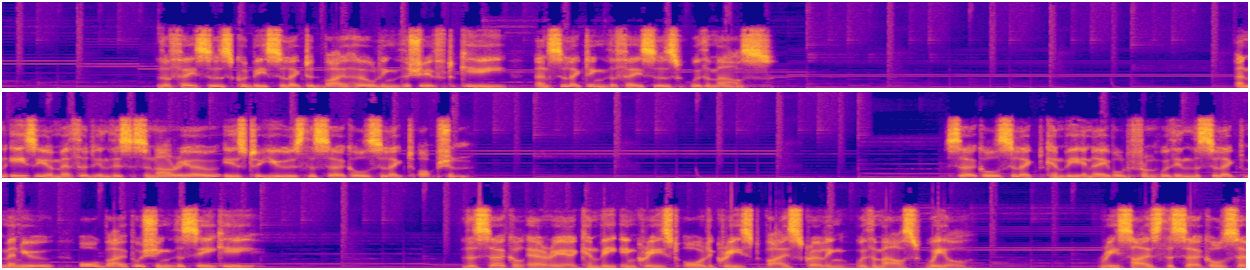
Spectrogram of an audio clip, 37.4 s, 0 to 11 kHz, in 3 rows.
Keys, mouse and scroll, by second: 5.5 shift+click, 6.6 shift+click, 7.6 shift+click, 8.8 click, 15.1 a, 15.5 a, 24.0-27.8 drag.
